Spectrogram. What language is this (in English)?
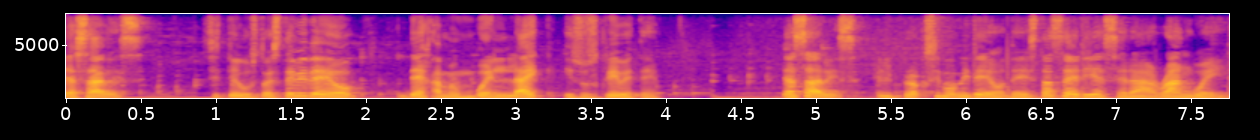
Spanish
